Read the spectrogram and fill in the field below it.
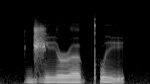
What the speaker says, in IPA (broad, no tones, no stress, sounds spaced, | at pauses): d͡ʒ i ɹ ə kʷʼ i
